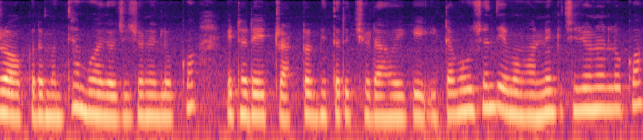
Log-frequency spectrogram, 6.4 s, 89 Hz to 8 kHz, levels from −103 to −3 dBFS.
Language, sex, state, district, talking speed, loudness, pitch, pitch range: Odia, female, Odisha, Khordha, 175 wpm, -18 LUFS, 200 Hz, 190-225 Hz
